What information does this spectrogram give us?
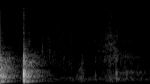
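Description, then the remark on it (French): The wolf knocks on the door of Nouf-Nouf's house: a single sharp, hollow knock on a wooden door rings out, followed by a few much fainter taps trailing off into quiet. “Puis soudain, le loup frappa à la porte.”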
